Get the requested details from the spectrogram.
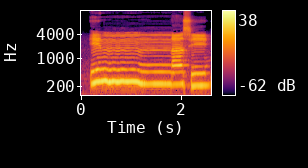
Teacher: masuk ke nun yang kedua disertai dengung. In nasi, namanya idgham bi gunnah.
